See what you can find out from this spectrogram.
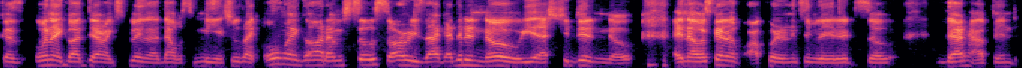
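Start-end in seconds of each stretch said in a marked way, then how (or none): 2.6-5.2 higher-pitched imitation of a gushing apology; apologetic. Host mom apologising to Zach once he explained, retold apologetically. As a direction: retell her apology with raised pitch.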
